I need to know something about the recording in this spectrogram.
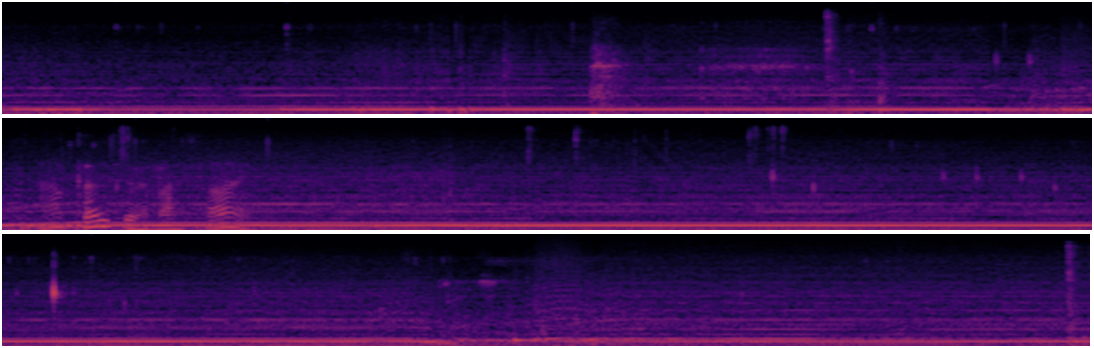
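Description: Racing car engines hum steadily at high speed.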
